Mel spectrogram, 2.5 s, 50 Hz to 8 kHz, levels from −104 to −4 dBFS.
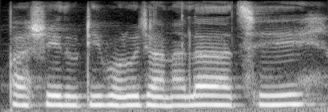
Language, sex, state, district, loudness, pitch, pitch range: Bengali, female, West Bengal, Cooch Behar, -12 LUFS, 240 Hz, 235-245 Hz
